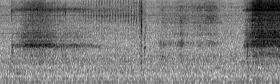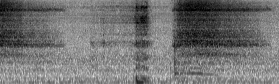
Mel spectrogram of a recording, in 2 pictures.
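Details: Sleeper: hissing, breathy snores about four seconds apart, one with a brief snort, over a steady background hum; soft snoring.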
